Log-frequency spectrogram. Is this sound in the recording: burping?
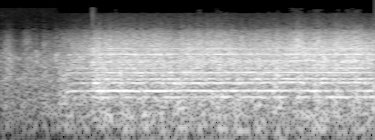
no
